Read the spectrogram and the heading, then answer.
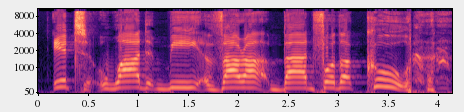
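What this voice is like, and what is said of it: Attempted thick Northumberland accent. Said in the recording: “with his thick Northumberland accent ... I probably botched that accent.”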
